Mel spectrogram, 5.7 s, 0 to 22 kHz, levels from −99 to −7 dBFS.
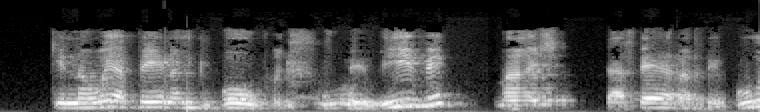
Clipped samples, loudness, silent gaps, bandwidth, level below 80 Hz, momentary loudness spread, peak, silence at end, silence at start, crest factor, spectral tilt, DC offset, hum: under 0.1%; -16 LUFS; none; 7.8 kHz; -54 dBFS; 12 LU; 0 dBFS; 0 s; 0.4 s; 14 dB; -5.5 dB/octave; 0.2%; none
